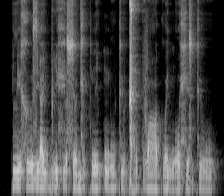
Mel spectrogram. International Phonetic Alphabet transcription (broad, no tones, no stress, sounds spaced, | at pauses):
lʲ e x ɯː z j æ j b i fʲ o s ø ɡʲ ɯː kʷ n i kʷ m u kʲ u ɡ͡ǁ o kʷ v ɑː kʷ æ j ŋ o xʲ ø z kʲ u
